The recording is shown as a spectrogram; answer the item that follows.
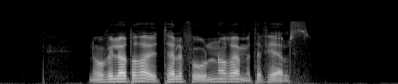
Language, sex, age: Norwegian, male, 33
